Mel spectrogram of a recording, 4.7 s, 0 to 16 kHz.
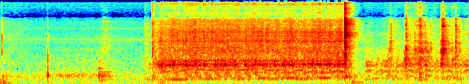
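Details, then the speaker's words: Grundig SCF6100 cassette deck during first test after mechanical overhaul, capstan spinning: loud buzzing chatter from tape transport about two seconds then stops; misfitted plastic switch actuator fouling the mechanism, noise stopped once refitted correctly. "I think I found the issue. This piece of plastic needs to be the other side needs to be like like this."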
